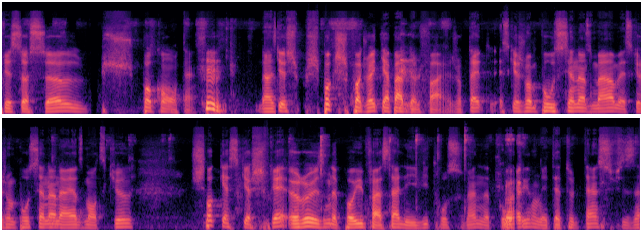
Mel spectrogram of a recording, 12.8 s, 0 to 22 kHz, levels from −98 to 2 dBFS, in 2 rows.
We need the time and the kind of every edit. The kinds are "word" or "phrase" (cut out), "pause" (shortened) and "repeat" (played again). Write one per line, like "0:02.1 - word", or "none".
0:02.7 - word
0:03.2 - word
0:03.6 - word
0:05.8 - word
0:08.4 - word
0:09.7 - word
0:10.0 - word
